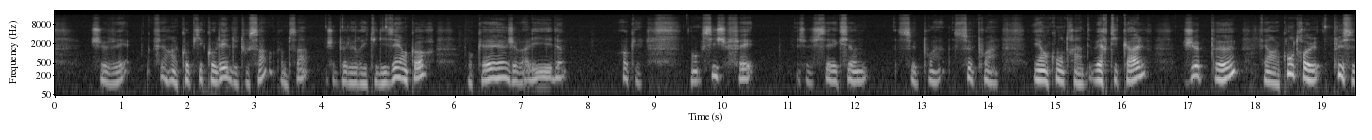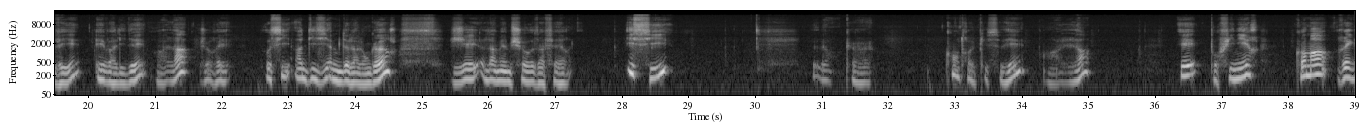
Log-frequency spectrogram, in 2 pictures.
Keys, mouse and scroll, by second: 1.2 click, 2.6 click, 3.1 click, 4.8 ctrl+c, 6.1 click, 7.4 click, 8.5 click, 10.8 click, 13.4 click, 15.2 click, 17.4 click, 18.9 ctrl+v, 20.1 click, 20.8 click, 22.7-23.9 drag, 26.5 click, 27.8 click, 29.5 click, 31.6 click, 32.9 ctrl+v, 34.2 click, 35.7 click.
